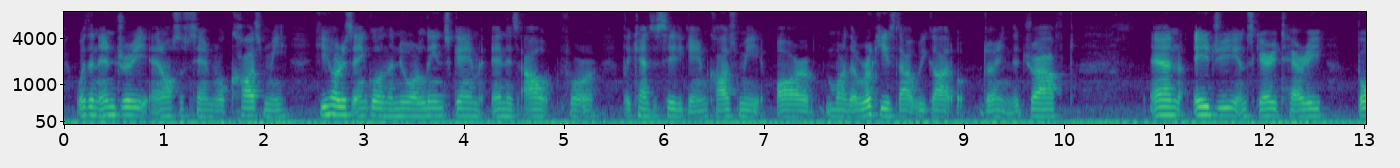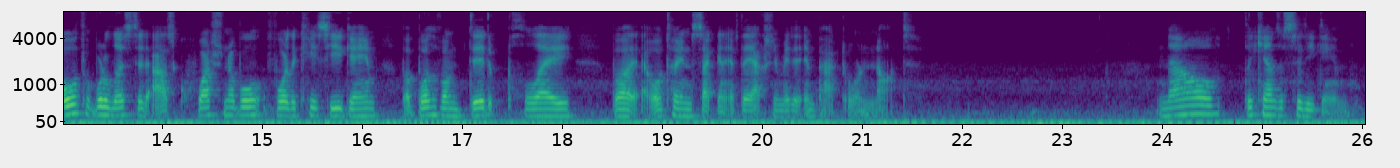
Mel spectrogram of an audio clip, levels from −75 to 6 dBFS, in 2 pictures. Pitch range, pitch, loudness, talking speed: 135-160 Hz, 150 Hz, -24 LUFS, 175 wpm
